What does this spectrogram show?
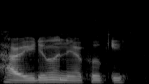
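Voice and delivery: quiet whispering. Acting out hugging him from behind and leaning to his ear, whispering in his ear. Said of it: "whisper in his ear".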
